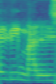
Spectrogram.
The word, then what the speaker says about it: Louis Malle: Se pronuncia Louis Malle. – Sí, Malle, sí, dale.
